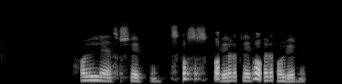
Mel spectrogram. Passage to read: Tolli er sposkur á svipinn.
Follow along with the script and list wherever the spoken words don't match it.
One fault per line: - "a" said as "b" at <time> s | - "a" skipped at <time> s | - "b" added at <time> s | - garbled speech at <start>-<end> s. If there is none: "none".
- "sposkur" skipped at 1.1 s
- garbled speech at 1.7-3.1 s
